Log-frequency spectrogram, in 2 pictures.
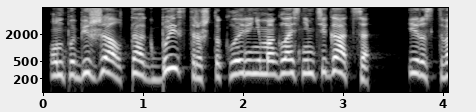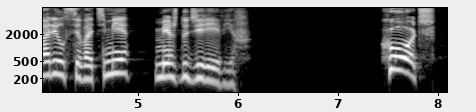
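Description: A woman reads a fantasy novel aloud with dramatic expression. Her voice sits somewhat high, and the recording is close and dry. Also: normal speed, no room sound. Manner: expressive dramatic reading, voices each character. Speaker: audiobook narrator. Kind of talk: scripted narration.

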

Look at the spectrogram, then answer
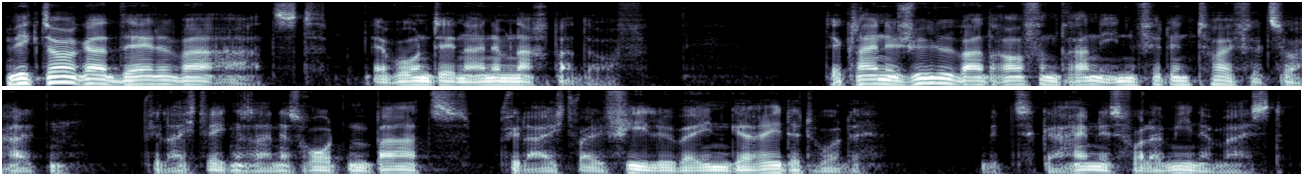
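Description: A man narrating a radio drama in a measured, deliberate storytelling manner. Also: low-pitched, gravelly.

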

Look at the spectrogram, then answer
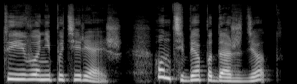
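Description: A man reading a book aloud, voicing a tender, calm mother in a soft, soothing voice. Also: medium pitch, moderate pace, no room sound, studio quality, pitched above the performer's own voice, close to an everyday voice. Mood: gentle. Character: tender middle-aged mother, gentle and calm.

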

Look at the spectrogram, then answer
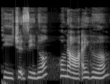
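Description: Woman doing a sweet pleading young woman, high-ish voice, reverby. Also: normal speed, darkish tone, close to an everyday voice. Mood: coaxing. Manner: coaxing, pleading. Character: young woman, coaxing and affectionate. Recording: long reverb.

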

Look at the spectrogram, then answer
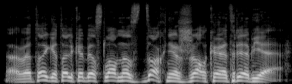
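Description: A man's voice: on the high side, normal speed, a little mellow, no echo, studio quality, natural voice. A man voicing a proud, defiant older prince who commands a fleet, speaking in a haughty, scornful way.

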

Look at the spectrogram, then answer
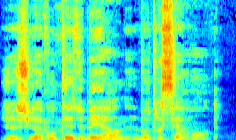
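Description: A man's voice: mid-range voice, animated, normal speed, warm tone, husky. A man voicing a proud, stubborn old countess who speaks haughtily and takes offense easily. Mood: haughty. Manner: haughty, touchy.

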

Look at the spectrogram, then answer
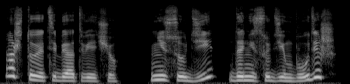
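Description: A woman's voice: on the low side, very animated, normal speed, a little mellow, no echo. A woman voicing a bearded village priest, a blunt, hot-tempered man with folksy, scolding speech, in a dry recording. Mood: plain.

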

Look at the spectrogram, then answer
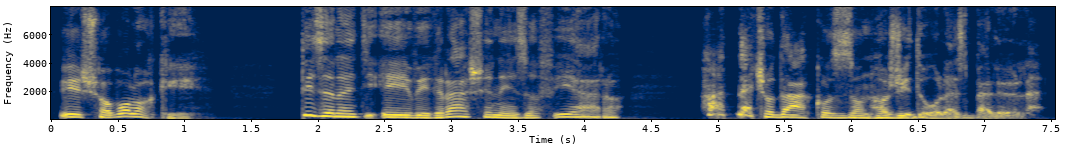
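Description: A man reading an audiobook, voicing a shrewd, fussy old foster mother in a high, insistent voice. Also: sing-song, gravelly, fairly bright tone, dry recording, clean studio sound, full character voice. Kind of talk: audiobook character voice.

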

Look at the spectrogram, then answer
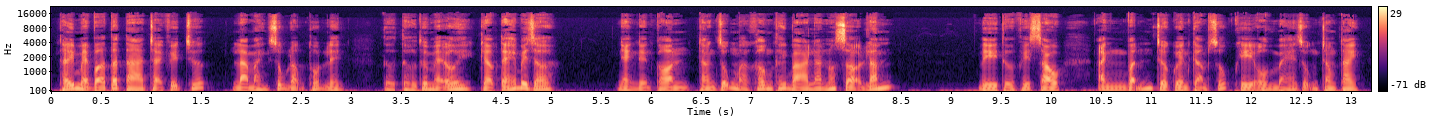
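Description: A man telling a family story as scripted narration, in a calm, even way. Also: mid-range voice, no echo, clean studio sound.

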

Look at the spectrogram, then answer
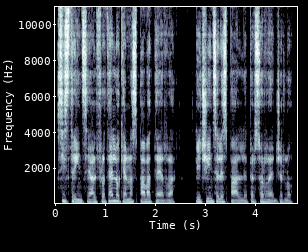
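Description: A man narrating an audiobook in a measured way, slowing down at dramatic moments. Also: mid-range voice, dry recording, studio quality. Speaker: audiobook reader.

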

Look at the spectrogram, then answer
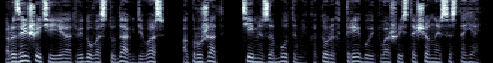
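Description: Man doing a gentle soothing rescuer. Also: medium pitch, husky, no echo, clean studio sound, voice pushed down, lightly acted. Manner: slow, soft, soothing. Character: gentle young nobleman rescuer, calm.

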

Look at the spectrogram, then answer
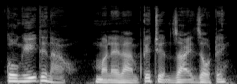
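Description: A man voicing a patient, gently wry retired male investigator in his sixties or older, speaking calmly in a fatherly way. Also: fairly low pitch, racing, no room sound, clean studio sound, pitched below the performer's own voice.

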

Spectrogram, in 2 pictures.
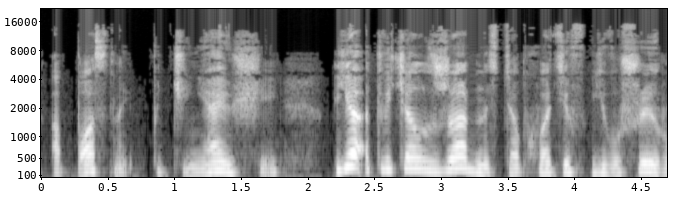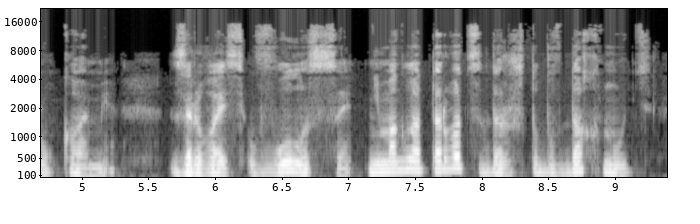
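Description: A woman narrating a first-person romantic fantasy audiobook, expressive and lively on the heroine's lines. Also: on the low side, no echo.

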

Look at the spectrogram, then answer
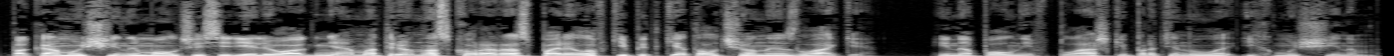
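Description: Male audiobook narrator, dramatic steady read, animated delivery, dry. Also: medium pitch, fast, no room sound.

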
